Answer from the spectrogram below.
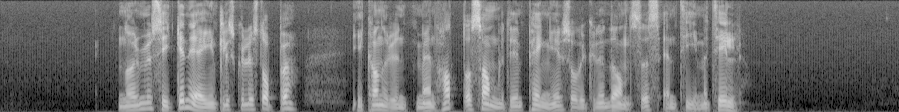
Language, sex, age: Norwegian, male, 47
